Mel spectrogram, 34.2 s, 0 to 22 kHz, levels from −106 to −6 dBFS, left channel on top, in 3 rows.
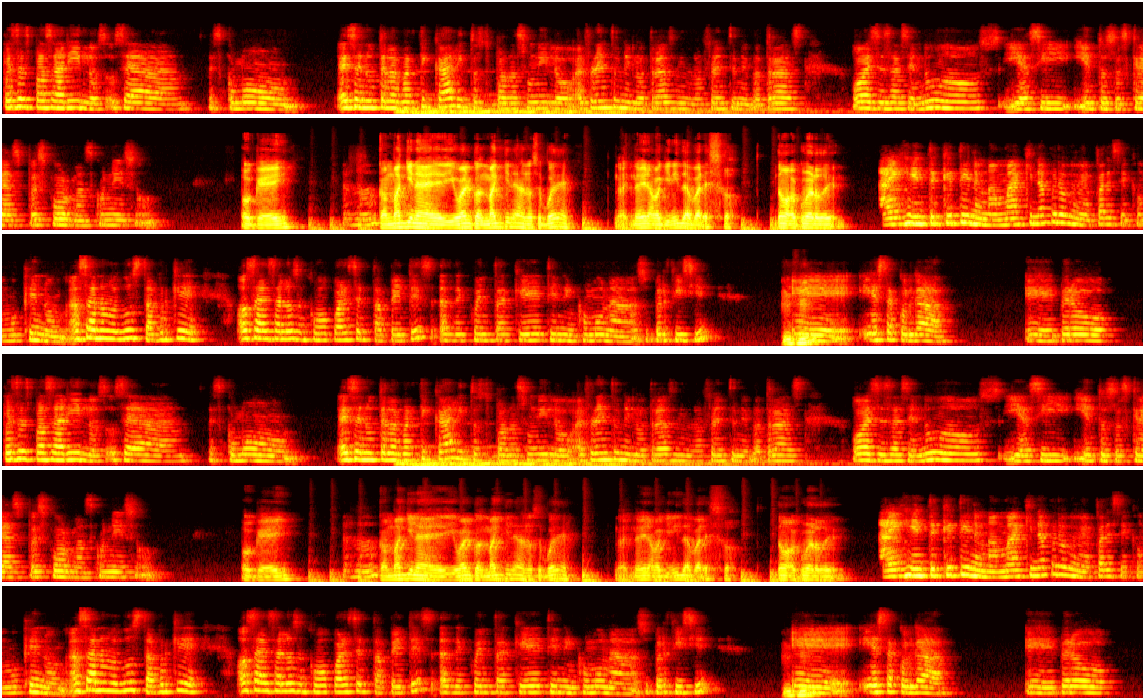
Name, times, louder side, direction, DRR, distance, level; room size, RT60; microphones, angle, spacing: voice 1, 0.0-3.0 3.3-7.9 8.5-12.9 14.8-15.2 20.2-24.8 25.2-29.9 30.7-32.3 33.0-33.8, equal, 10° left, 2.7 m, -31 dB
sound 1, 3.9-8.7, right 1 dB, 15° right, 1.8 m, -37 dB
voice 2, 13.8-14.4 15.2-17.1 17.5-18.8 19.1-19.8 30.6-31.0, left 7 dB, 75° left, 0.4 m, -22 dB
sound 2, 14.5-15.1 15.4-16.1 16.3-17.7 17.9-18.4 18.8-19.7, equal, 35° right, 2.9 m, -38 dB
7.9 x 6.0 x 5.4 m
head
